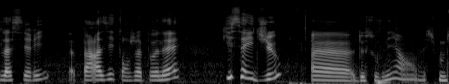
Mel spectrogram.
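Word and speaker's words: 寄生獣: le nom de la série, Parasite en japonais, Kiseiju, de souvenir, hein, je me semble que ça se prononce comme ça.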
